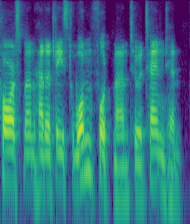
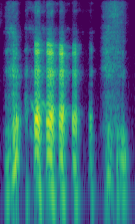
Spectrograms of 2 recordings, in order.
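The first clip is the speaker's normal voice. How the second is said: laugh. Real, not acted. Laughs after the Coke joke.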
